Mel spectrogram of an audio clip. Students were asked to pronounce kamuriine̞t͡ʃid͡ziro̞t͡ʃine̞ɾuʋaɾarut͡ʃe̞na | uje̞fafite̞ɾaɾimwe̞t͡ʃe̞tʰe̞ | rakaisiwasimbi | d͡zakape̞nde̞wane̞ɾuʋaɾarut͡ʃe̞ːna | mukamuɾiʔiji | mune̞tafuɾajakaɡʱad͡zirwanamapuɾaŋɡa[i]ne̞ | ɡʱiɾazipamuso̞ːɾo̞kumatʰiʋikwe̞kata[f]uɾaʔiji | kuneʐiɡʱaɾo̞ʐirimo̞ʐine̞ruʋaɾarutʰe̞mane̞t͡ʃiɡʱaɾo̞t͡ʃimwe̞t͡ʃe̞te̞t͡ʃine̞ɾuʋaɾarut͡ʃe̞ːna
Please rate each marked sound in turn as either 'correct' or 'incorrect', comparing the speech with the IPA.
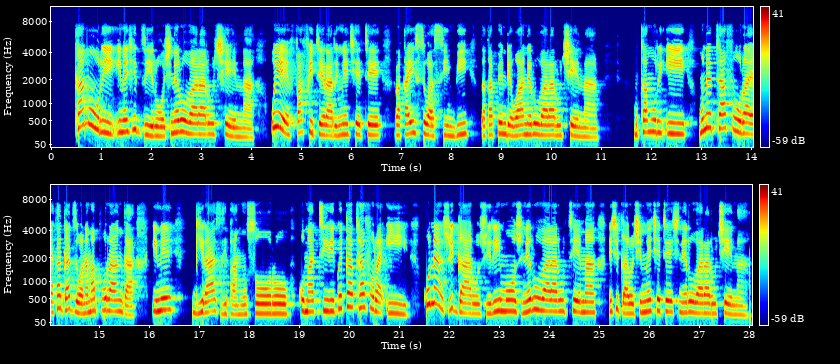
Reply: correct, correct

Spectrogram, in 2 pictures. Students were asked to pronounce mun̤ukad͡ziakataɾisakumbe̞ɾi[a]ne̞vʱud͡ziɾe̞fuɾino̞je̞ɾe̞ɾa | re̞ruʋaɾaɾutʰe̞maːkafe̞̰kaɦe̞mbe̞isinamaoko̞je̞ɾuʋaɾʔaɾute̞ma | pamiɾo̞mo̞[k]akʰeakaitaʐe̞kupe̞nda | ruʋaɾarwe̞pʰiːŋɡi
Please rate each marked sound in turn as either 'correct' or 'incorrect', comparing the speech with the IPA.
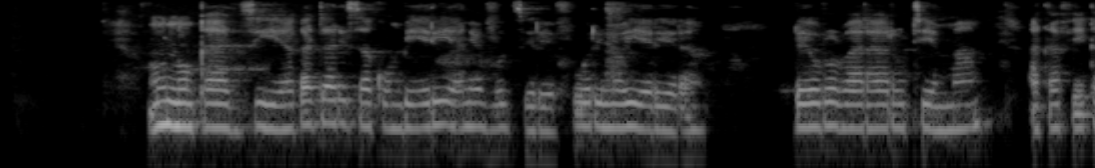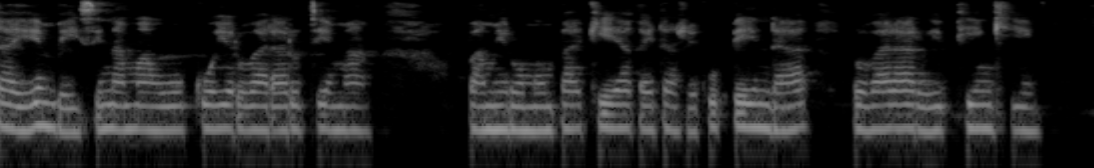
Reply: correct, incorrect: p

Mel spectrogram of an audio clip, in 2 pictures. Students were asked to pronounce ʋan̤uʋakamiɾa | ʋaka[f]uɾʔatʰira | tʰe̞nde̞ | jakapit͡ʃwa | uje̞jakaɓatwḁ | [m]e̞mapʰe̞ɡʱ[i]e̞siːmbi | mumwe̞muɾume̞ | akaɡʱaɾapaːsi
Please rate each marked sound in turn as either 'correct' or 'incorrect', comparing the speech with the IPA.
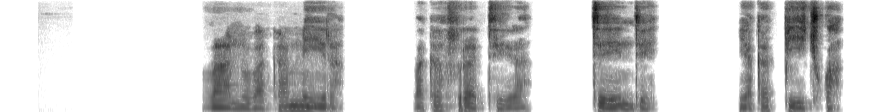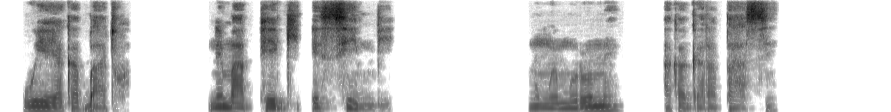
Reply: correct, incorrect: n, correct

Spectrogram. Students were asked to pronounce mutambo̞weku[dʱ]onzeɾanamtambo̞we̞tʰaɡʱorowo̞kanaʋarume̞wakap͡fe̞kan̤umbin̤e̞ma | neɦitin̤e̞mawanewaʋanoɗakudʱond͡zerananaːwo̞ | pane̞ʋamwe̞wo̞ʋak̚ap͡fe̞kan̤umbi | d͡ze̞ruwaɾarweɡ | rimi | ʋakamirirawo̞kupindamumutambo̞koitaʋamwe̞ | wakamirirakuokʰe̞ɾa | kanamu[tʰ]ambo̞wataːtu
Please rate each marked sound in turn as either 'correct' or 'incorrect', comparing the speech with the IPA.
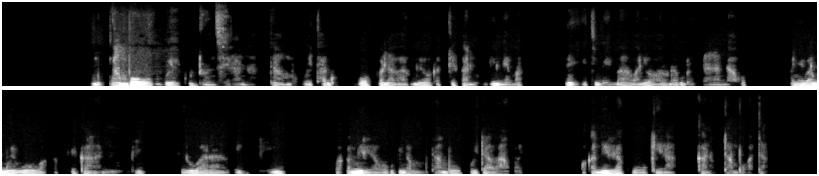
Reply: correct, incorrect: t

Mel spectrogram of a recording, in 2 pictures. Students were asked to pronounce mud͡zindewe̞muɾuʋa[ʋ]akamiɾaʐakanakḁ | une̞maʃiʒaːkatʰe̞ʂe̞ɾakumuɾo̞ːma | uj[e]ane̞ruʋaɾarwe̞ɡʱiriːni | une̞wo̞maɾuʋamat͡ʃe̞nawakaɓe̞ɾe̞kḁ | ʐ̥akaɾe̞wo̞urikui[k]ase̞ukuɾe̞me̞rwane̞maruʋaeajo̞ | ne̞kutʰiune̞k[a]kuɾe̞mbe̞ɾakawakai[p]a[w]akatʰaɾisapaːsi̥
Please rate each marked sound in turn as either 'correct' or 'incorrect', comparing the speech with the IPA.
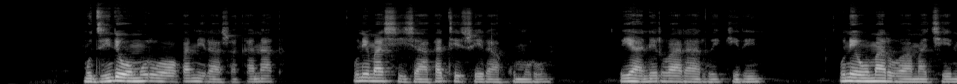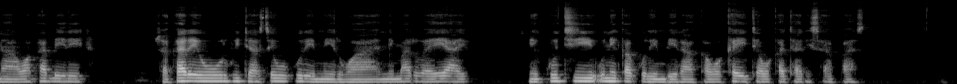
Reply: incorrect: w, correct, incorrect: t, correct, incorrect: t, correct

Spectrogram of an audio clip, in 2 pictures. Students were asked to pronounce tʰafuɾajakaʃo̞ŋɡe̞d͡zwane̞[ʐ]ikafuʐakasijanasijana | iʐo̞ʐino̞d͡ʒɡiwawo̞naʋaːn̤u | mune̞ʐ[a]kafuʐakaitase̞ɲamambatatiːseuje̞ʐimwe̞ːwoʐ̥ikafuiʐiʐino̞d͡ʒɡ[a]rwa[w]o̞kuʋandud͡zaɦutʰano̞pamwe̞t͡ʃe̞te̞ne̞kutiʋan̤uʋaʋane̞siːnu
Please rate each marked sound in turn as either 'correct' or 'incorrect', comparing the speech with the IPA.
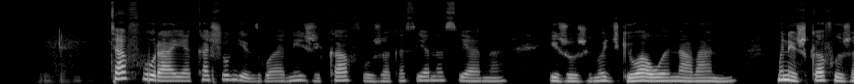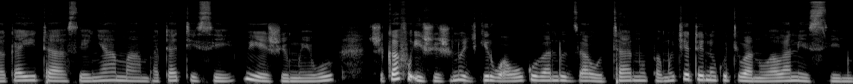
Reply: correct, incorrect: i, incorrect: i, correct

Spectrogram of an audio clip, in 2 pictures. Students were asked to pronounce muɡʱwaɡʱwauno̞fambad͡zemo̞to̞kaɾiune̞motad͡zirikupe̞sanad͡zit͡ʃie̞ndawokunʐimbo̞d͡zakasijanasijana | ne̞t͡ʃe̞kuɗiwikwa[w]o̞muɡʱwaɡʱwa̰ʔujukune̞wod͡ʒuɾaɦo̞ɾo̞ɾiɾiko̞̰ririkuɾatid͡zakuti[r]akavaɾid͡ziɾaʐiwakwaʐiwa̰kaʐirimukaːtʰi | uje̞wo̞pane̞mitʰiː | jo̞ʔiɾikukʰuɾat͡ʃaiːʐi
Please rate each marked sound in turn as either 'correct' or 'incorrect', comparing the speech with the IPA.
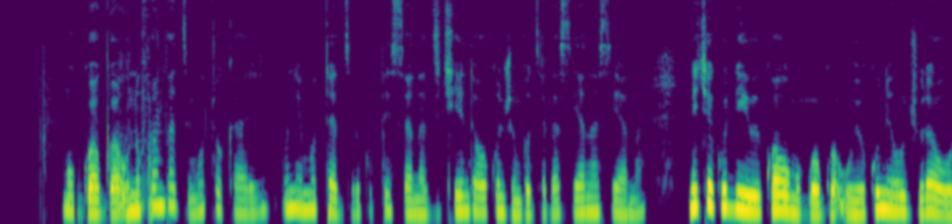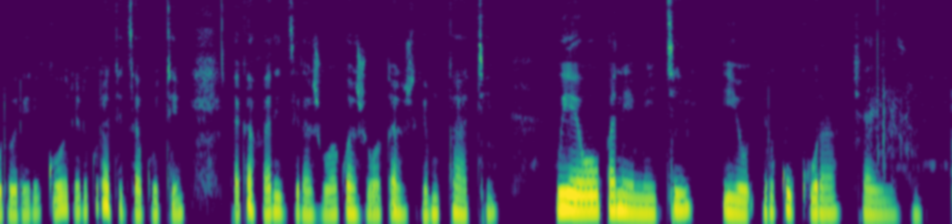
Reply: correct, correct

